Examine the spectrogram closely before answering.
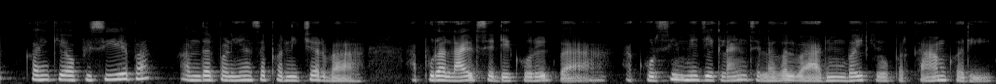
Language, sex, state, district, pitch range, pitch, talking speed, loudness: Bhojpuri, female, Uttar Pradesh, Varanasi, 175-210 Hz, 195 Hz, 180 wpm, -22 LUFS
